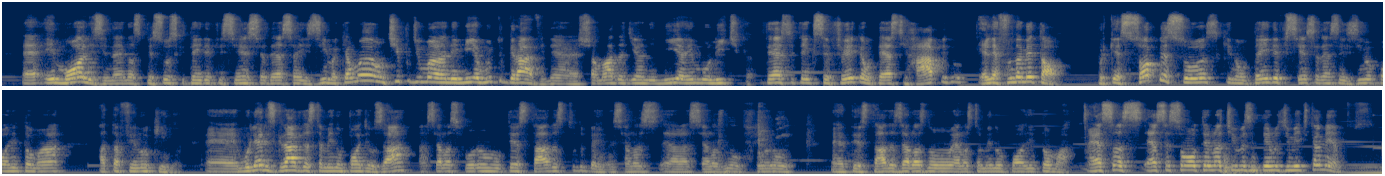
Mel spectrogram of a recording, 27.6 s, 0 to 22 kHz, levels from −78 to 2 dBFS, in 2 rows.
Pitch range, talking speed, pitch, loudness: 140-185 Hz, 195 wpm, 155 Hz, -23 LUFS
